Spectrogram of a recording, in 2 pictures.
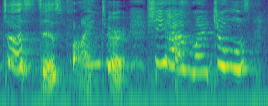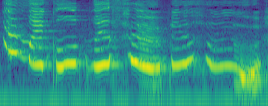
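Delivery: high, loud hammed-up wailing with laughter breaking through; mock frantic wailing. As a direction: mimic a frantic old man wailing over his losses, laughing.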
